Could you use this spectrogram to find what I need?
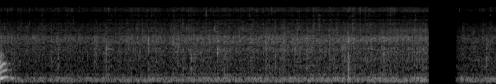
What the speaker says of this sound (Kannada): ಚೆನ್ನಾಗಿ ಸ್ವಲ್ಪ ಹೊತ್ತು ಫ್ರೈ ಮಾಡುವ ಇದು ಕೂಡ ಸ್ವಲ್ಪ ಬಾಡಲಿ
